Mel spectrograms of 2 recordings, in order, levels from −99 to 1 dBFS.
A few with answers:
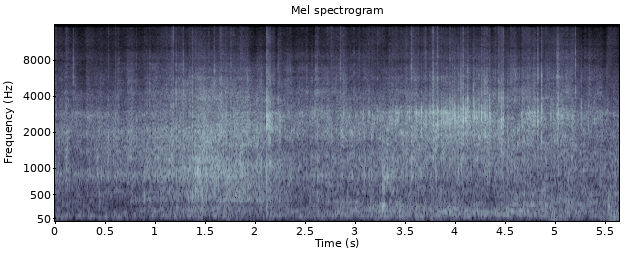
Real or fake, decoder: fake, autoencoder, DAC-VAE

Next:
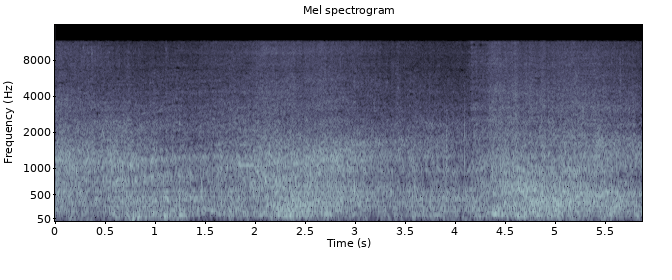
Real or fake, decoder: fake, vocoder, Vocos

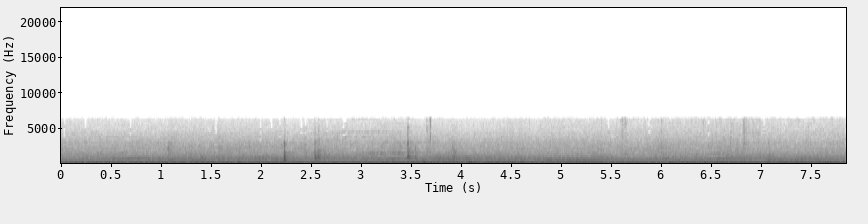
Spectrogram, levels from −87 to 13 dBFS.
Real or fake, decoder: real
